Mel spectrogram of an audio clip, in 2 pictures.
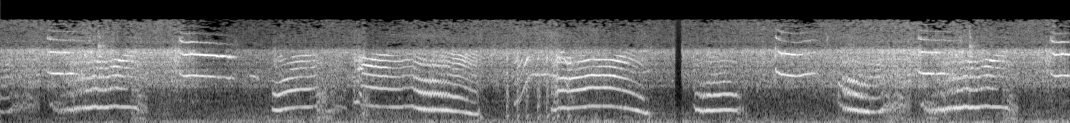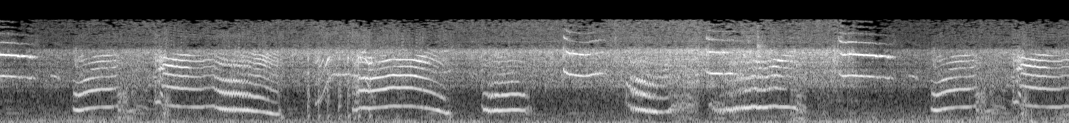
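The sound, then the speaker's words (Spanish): A Ragdoll cat, a breed from the United States, meows steadily and repeatedly, its rising and falling calls coming in quick chatty bursts that sound almost like talking, continuing for the whole stretch. “Esta es la raza Ragdoll, una de las más famosas. Esta es de Estados Unidos. Tiene ese sonido, es el único que maulla así, es realmente impresionante.”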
